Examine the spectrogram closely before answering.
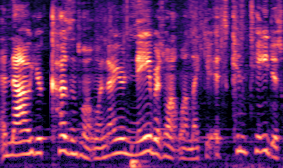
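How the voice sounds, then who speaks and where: With music in the background, a woman in an American accent speaks with lively intonation. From Massachusetts, New England. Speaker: tarot card reader. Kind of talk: tarot reading. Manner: animated.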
